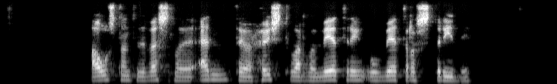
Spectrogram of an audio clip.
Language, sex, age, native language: Icelandic, male, 20-29, Icelandic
